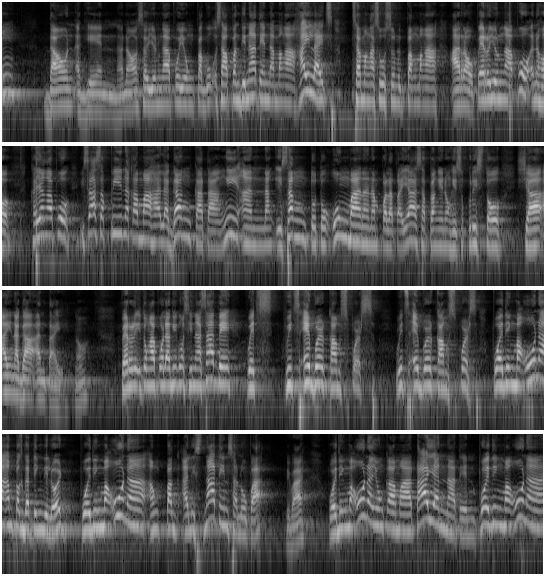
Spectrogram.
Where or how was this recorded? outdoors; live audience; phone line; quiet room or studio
live audience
